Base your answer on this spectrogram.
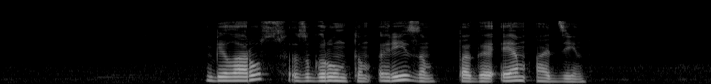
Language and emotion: Russian, neutral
